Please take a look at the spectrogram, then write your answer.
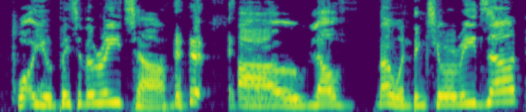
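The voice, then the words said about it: Put-on British accent. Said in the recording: “that accent, it doesn't make it better, asshole. You're not British. ... You're not British because British accent makes it better.”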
